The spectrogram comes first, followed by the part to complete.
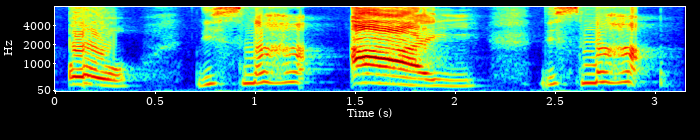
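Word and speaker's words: ho: انا عايز اقولك ان الاتش او الاكا في الايطالي حرف هفأ ما بيتنطقش، اسمها او، دي اسمها اي، دي اسمها ا.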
